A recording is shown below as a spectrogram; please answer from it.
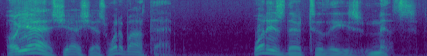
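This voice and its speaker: An actor playing a skeptical, excitable young man with a husky voice, insistent and halting, in 1950s radio style. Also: lowish voice, no echo, heavily acted. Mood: puzzled, skeptical. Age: young adult.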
